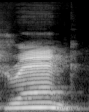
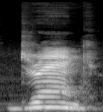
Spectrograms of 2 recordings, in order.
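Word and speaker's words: drank: পান করা ড্রিঙ্ক ড্র্যাঙ্ক ড্রাঙ্ক মাঝখানের এটা হবে ড্র্যাঙ্ক ওকে উচ্চারণটা হবে কিন্তু ড্র্যাঙ্ক এরপর আসেন ইট খাওয়া ইট এট ইটেন এটা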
